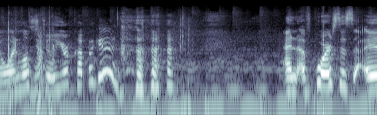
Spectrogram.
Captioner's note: laughing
